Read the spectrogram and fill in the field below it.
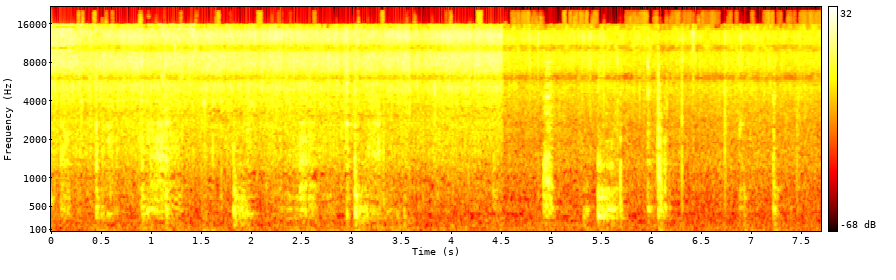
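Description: Chopped onion, chili and garlic frying in hot oil, with a steady close sizzle broken by repeated scraping stirs that grow louder and more clattering in the second half.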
